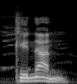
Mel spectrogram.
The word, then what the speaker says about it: Canaán: Canaán proviene del hebreo y tiene significados que parecen raros significados, pero se pronuncia como con cada kilo tienen que poner kenan. se pronuncia Kenan y significa indica tierra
